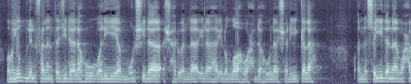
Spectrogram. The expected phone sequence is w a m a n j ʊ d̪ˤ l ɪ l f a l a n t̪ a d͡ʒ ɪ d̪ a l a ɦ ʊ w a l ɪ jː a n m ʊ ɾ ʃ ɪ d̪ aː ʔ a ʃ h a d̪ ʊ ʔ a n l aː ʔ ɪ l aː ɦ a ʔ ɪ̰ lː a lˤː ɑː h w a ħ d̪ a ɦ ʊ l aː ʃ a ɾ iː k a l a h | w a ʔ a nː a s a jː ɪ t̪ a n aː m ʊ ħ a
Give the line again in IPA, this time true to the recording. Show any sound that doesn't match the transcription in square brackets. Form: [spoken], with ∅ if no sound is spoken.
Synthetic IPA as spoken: w a m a n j ʊ d̪ˤ l ɪ l f a l a n t̪ a d͡ʒ ɪ d̪ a l a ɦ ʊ w a l ɪ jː a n m ʊ ɾ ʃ ɪ d̪ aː ʔ a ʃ h a d̪ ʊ ʔ a n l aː ʔ ɪ l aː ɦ a ʔ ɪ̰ lː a lˤː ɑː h w a ħ d̪ a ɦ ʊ l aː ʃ a ɾ iː k a l a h | w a ʔ a nː a s a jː ɪ [d̪] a n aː m ʊ ħ a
